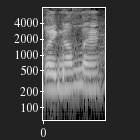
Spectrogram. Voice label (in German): Dialekte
